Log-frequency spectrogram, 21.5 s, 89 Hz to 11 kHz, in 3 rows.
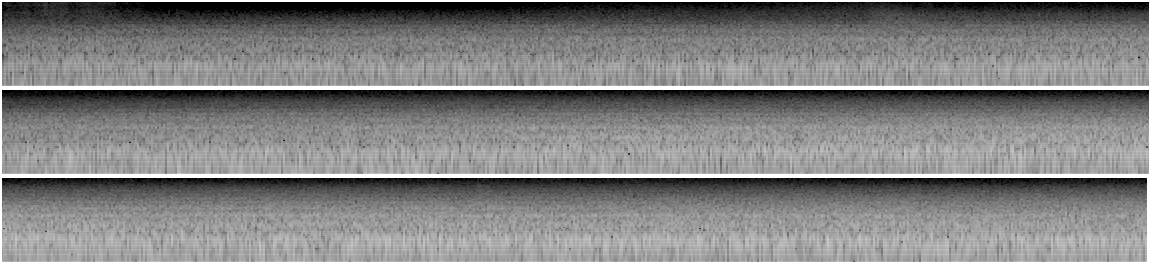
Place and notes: Bismarckstr., Cologne, Germany - railroad embankment, passing trains
the whole area is dominated by the sound of trains, freight trains and their echoes can be heard all night, in the streets and backyards.
(Sony PCM D50)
